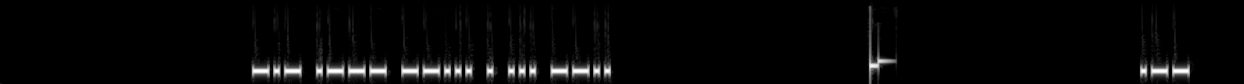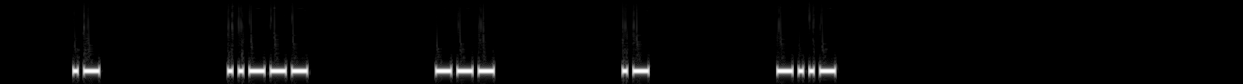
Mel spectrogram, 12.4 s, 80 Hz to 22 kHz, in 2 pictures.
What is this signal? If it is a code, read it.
Morse code, heard as a keyed tone, about 41 wpm, spaced as for 19 wpm, 700 Hz. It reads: KJ7ESZ WA2OAX
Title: USA Call Signs - 6 Characters - 8x Character Spacing - 45wpm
